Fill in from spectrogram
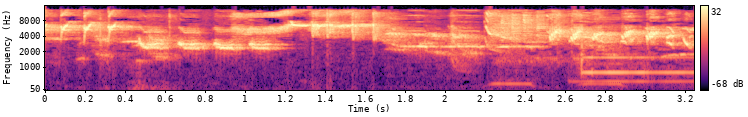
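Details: Caged Brown-chested jungle flycatcher singing for training other birds: quick descending whistles and warbles, then a burst of high buzzy chatter, with faint low tonal hums beneath near the end.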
